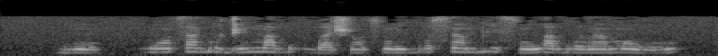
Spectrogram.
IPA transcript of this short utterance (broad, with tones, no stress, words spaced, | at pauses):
bũ˨ | ɡ͡bɔ̃˧sa˦ ɡo˧d͡ʒĩ˦ma˦bɔ˦˨ ɡ͡ba˨ʃɔ̃˨˦sũ˧ ɾi˧bo˦ sã˦ bi˦˨sũ˨˦ wa˦bo˧lã˦mɔ̃˦˨ wu˨˦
